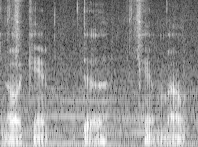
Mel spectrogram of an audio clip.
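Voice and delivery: normal talking voice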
